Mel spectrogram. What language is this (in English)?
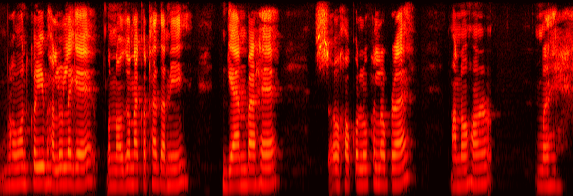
Assamese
